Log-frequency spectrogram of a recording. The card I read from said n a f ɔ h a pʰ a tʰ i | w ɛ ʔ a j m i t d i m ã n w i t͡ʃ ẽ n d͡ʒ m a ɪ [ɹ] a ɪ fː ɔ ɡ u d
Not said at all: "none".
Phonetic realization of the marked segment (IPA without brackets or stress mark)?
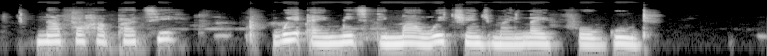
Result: l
